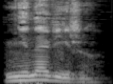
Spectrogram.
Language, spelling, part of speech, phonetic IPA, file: Russian, ненавижу, verb, [nʲɪnɐˈvʲiʐʊ], Ru-ненавижу.ogg
- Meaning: first-person singular present indicative imperfective of ненави́деть (nenavídetʹ)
